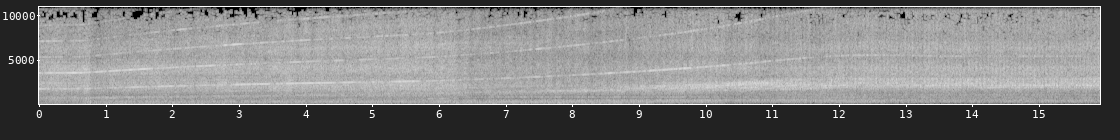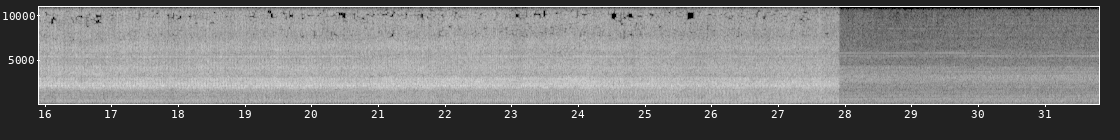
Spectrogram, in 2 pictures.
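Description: Pratt & Whitney PT6 turboprop engine of a Cessna 208 Caravan starting: a turbine whine rises steadily in pitch over about the first twelve seconds as the engine spools up with the propeller coming round, then holds steady at idle. Near the end it switches to a quieter, duller engine sound heard from inside the cabin.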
